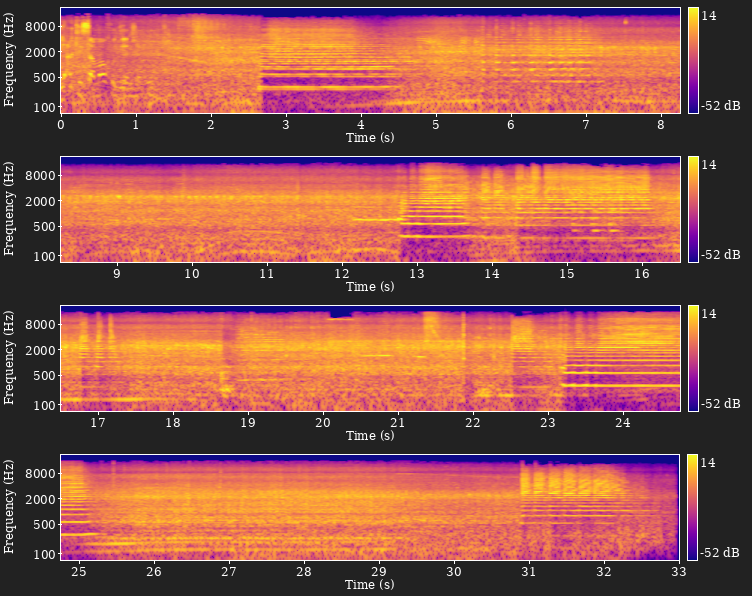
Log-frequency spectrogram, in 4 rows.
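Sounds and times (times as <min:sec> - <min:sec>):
diesel truck engine driving past: 0:00.0 - 0:31.3
truck air horn blasts: 0:02.6 - 0:07.3, 0:12.2 - 0:17.6, 0:22.5 - 0:25.3, 0:30.9 - 0:32.8.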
